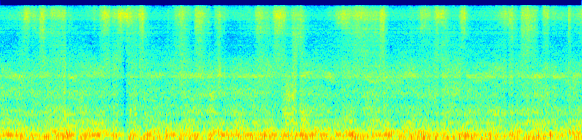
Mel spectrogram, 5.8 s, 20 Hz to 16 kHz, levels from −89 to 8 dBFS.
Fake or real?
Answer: fake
